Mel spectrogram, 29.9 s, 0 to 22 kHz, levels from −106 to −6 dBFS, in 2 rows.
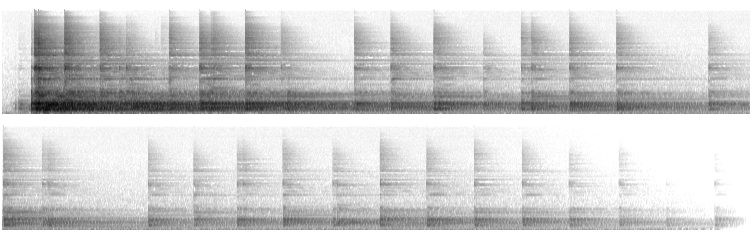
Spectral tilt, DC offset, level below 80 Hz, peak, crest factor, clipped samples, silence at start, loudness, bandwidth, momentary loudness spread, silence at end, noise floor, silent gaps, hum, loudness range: -6.5 dB/octave; under 0.1%; -58 dBFS; 0 dBFS; 26 dB; under 0.1%; 0.6 s; -21 LUFS; 13 kHz; 29 LU; 6.4 s; -79 dBFS; none; none; 29 LU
